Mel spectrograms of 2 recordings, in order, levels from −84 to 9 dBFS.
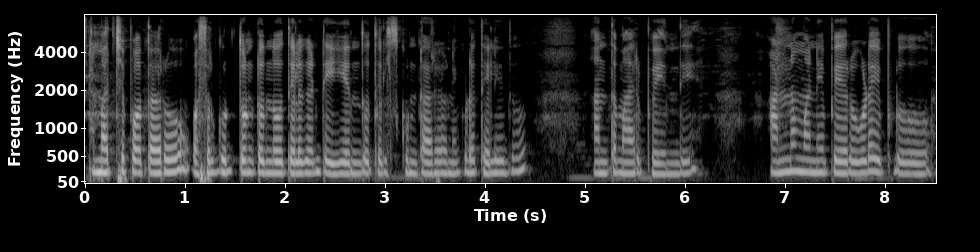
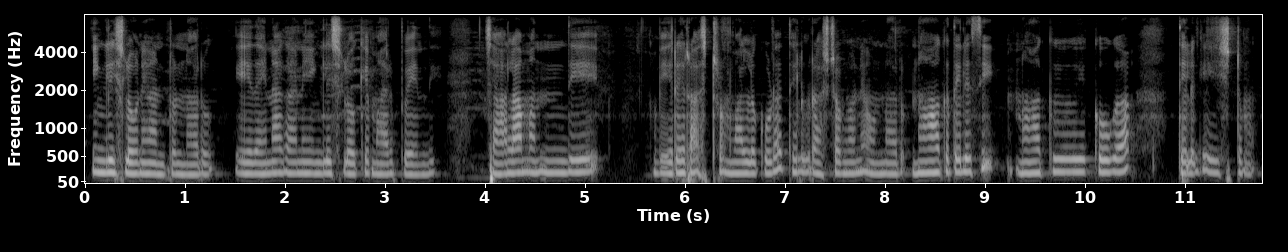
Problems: none marked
